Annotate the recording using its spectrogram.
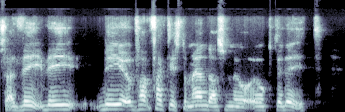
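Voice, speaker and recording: Dark and mellow in tone, a man talks with fairly even intonation. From Sweden, Blekinge (Ronneby). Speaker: rock journalist. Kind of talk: casual interview chat. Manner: halting, with repetitions and fillers.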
